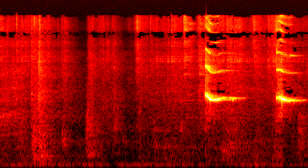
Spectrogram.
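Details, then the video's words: Eurasian jay, a mimic kept by a person, squeals plaintively: two loud, high, slightly falling whistles about a second apart, with faint handling sounds before them. "РАСПИЩАЛАСЬ СОЕЧКА"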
